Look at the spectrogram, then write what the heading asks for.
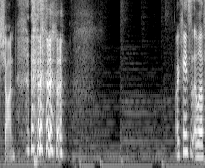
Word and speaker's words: Sean: see that okay cool it's Shawn like Sean Connery FYI okay cool you know I think that's like the the correct way to say anyway I think scene is weird so I'm glad it's Sean I can't sit I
